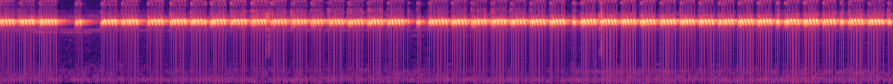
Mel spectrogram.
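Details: At midnight a house cricket sings a continuous piercing high trill made of fast regular pulses, broken by a brief gap near the start, over a quiet low background hum.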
